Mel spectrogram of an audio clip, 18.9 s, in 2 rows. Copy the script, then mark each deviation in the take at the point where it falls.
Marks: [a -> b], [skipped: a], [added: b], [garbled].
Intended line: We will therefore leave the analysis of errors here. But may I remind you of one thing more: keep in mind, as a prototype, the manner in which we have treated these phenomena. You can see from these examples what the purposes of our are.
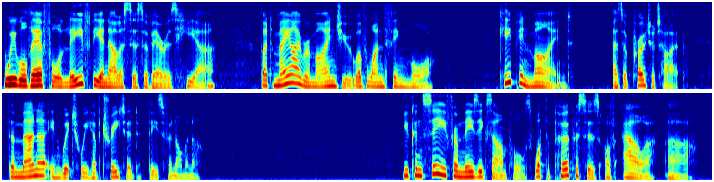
We will therefore leave the analysis of errors here. But may I remind you of one thing more: keep in mind, as a prototype, the manner in which we have treated these phenomena. You can see from these examples what the purposes of our are.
